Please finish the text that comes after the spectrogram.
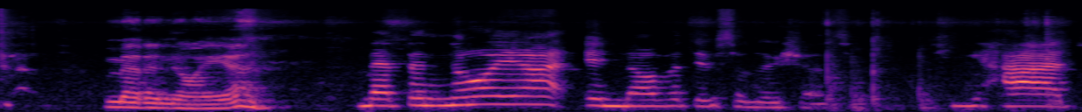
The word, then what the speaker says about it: Metanoia: How do you pronounce it? Metanoia.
